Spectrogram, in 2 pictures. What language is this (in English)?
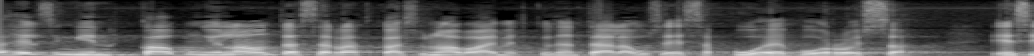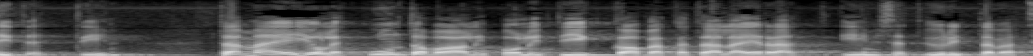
Finnish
